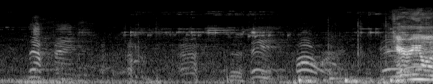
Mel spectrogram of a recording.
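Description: Short, drawn-out calls from a distant voice, rising and falling in pitch, several in quick succession, over a steady low outdoor rumble.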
